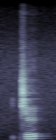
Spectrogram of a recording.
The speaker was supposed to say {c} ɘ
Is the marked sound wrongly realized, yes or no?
no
